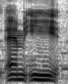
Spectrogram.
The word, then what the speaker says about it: Miéville: There was a way that the audiobook I pronounced it that surprised me, but it's Miéville.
